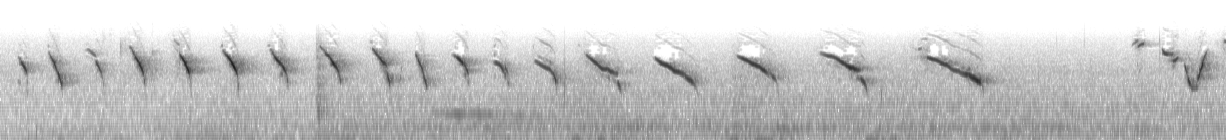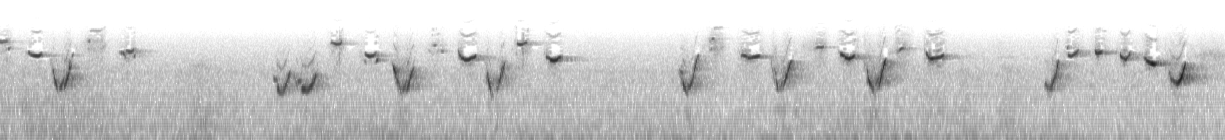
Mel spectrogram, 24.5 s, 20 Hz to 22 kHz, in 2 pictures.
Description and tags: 08 may 2013: about 19.00, Gorna Wilda street in Poznan (Polnad). In a flat. The young man pretends a bird.
marantz pmd661 + shure vp 88, no processing
bird, boy, fieldrecording, human, poland, poznan, voice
